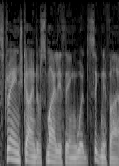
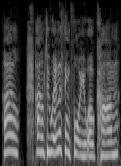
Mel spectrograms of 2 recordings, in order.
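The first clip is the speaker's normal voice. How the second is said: very high falsetto woman, stammering; terrified squeaky offer; frightened stammer; 3 dB louder than usual. A narrator's reading. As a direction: plead high and panicky, tripping on the start. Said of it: "stammered the woman".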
